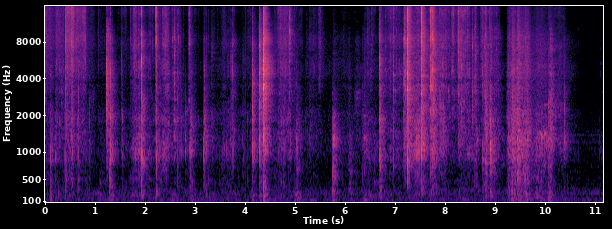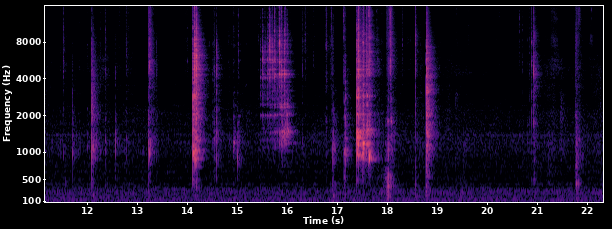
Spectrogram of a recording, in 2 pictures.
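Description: Cardboard box and packaging being opened and handled: dense rustling, scraping and clicking for about ten seconds, then only scattered taps and short rustles as pieces are moved about.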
